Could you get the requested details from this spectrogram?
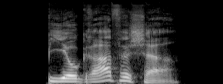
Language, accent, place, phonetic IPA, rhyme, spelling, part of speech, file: German, Germany, Berlin, [bioˈɡʁaːfɪʃɐ], -aːfɪʃɐ, biografischer, adjective, De-biografischer.ogg
- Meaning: 1. comparative degree of biografisch 2. inflection of biografisch: strong/mixed nominative masculine singular 3. inflection of biografisch: strong genitive/dative feminine singular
